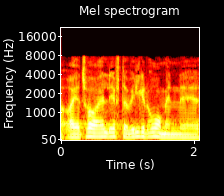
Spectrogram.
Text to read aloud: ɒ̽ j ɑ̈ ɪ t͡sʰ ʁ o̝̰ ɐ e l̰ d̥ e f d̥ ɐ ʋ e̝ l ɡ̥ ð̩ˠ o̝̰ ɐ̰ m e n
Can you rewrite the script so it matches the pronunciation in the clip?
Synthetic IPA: ɒ̽ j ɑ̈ ɪ t͡sʰ ʁ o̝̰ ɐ æ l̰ d̥ e f d̥ ɐ ʋ e̝ l ɡ̥ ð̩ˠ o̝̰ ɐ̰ m æ n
